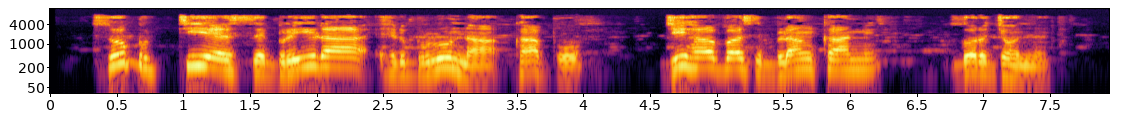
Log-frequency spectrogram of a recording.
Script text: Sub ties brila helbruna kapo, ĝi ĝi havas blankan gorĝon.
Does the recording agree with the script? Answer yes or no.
no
